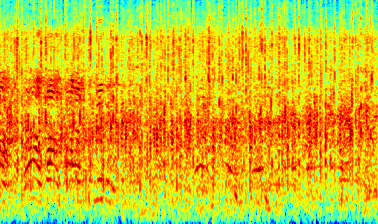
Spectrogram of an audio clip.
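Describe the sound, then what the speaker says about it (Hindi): A stand-up comedy show audience breaks into loud, sustained applause, dense clapping mixed with crowd noise that holds steady throughout without a break. "तालियां भरपूर चाहिए मुझे इस बार।"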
